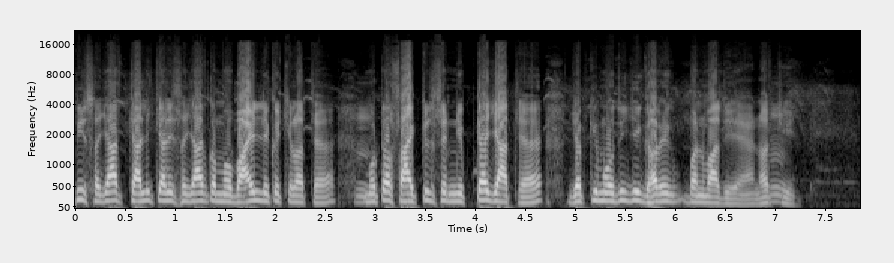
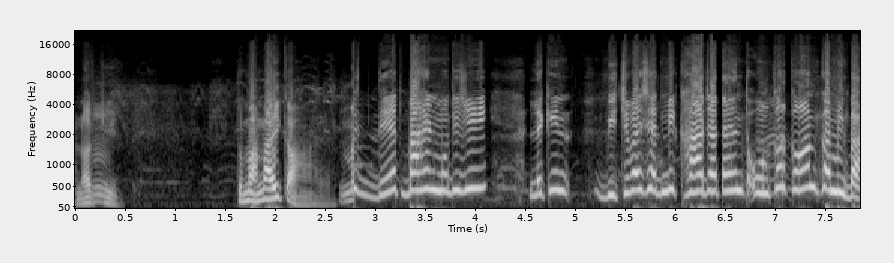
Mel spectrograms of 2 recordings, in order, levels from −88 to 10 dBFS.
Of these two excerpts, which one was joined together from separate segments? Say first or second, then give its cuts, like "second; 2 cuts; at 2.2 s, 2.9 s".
second; 1 cut; at 2.8 s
